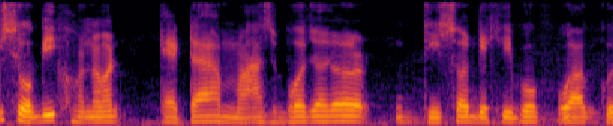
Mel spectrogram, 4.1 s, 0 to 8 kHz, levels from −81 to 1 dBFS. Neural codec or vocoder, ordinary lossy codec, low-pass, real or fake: codec, 16 kHz in and 24 kHz out, 1.1 kbps, FireRedTTS-2 codec; none; 7.2 kHz; fake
